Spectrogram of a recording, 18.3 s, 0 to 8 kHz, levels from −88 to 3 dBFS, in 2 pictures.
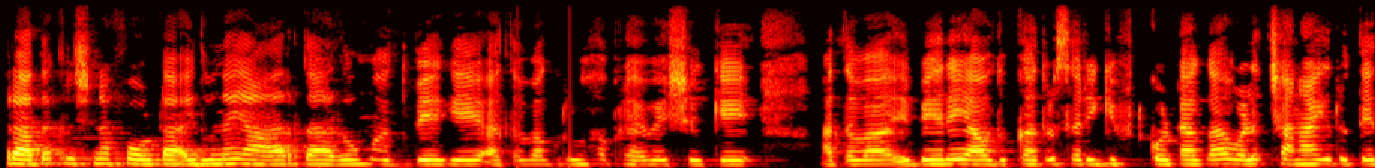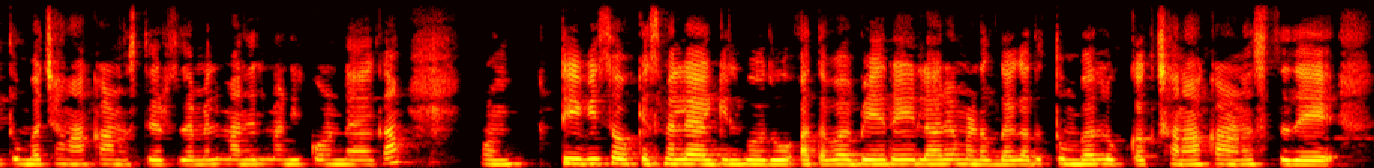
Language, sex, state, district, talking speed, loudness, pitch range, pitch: Kannada, female, Karnataka, Mysore, 130 wpm, -23 LUFS, 210-230 Hz, 220 Hz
